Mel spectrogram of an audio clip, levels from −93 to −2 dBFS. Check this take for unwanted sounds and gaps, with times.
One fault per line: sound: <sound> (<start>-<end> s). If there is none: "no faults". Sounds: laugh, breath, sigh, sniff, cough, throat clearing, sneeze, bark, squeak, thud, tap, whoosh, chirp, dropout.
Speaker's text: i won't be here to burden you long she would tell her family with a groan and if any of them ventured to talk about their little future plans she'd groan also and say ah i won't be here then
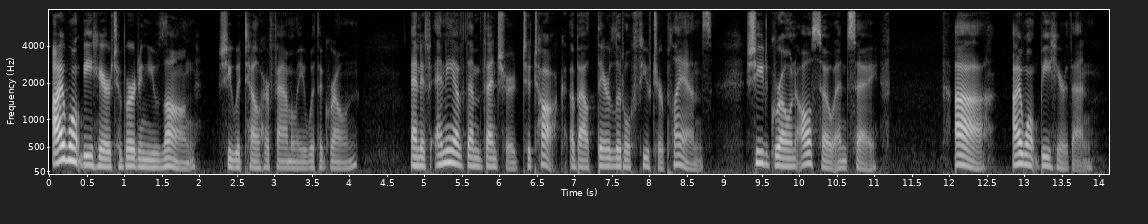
no faults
